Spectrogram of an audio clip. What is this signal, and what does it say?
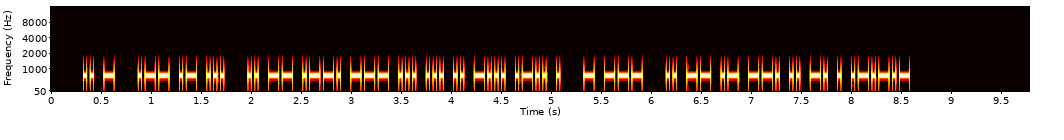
Morse code, heard as a keyed tone, about 34 wpm, 700 Hz. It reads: IT WAS IMPOSSIBLE TO IMAGINE.
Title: Sentences from Top 1400 Words 35wpm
